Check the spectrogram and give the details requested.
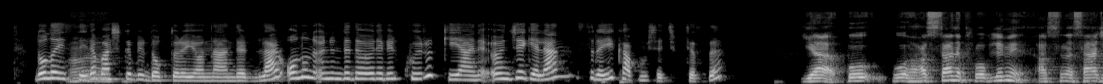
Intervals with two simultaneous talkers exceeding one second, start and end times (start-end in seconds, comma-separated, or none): none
